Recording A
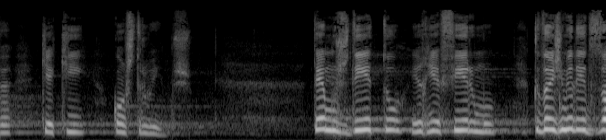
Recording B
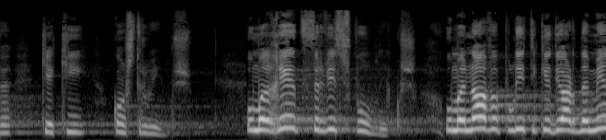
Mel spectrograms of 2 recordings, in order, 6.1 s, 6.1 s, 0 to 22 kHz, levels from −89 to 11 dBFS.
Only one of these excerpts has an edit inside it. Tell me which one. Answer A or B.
B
